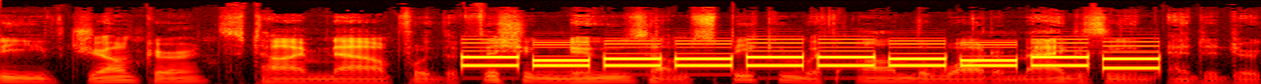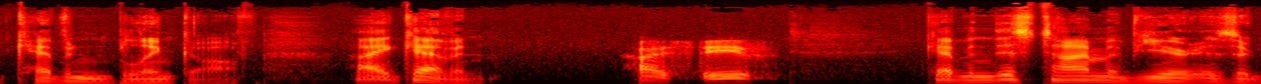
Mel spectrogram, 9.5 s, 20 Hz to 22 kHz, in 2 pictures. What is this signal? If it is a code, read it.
DTMF, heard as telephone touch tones, dialled by machine, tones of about 210 ms, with speech in English. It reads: 9788998792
